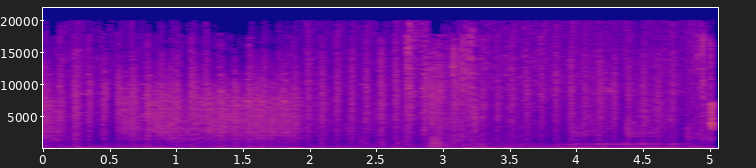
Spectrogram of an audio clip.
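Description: A machine gun turret in the shooter game Helldivers 2 fires continuously, producing a steady, rapid rattle of rounds that sounds somewhat distant under dense battle noise.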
